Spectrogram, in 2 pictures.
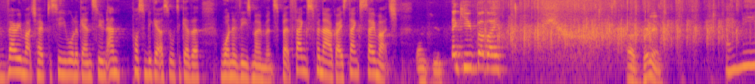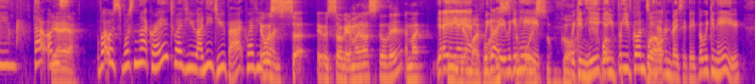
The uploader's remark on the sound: LIVE from Stockholm Climate Week. In a bonus live episode recorded at Stockholm Climate Week.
